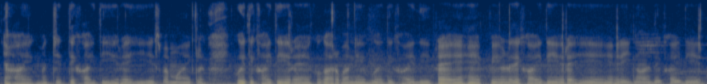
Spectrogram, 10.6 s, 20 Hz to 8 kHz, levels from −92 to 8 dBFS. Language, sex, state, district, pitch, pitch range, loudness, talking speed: Hindi, male, Uttar Pradesh, Etah, 120 Hz, 115-120 Hz, -40 LUFS, 170 wpm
